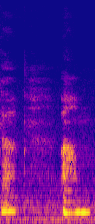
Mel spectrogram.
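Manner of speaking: ordinary delivery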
